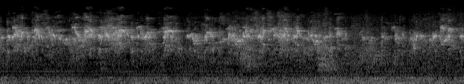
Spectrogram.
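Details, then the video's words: Parrots chattering in a dense, continuous stream of high, overlapping chirps and twitters, like a busy flock calling together with no pause. "طوطے کی اواز"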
